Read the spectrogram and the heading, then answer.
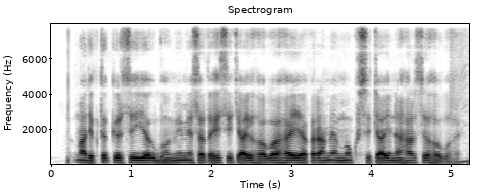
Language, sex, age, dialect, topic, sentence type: Magahi, male, 18-24, Southern, agriculture, statement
